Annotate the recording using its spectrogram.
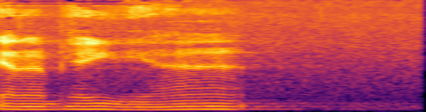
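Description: A Buddhist monk's voice intoning a drawn-out phrase in a chanting delivery for about a second, then a pause.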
